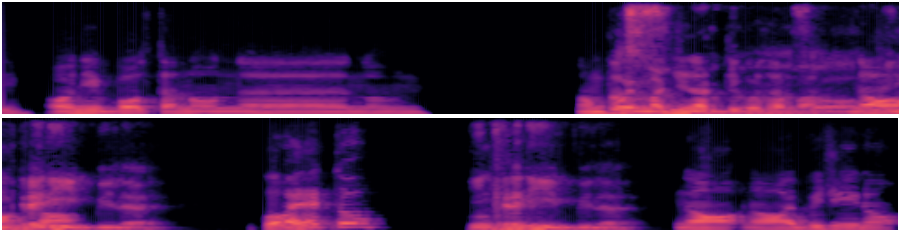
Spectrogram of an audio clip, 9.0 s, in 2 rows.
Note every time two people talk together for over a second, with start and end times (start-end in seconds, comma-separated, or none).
3.0-4.9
